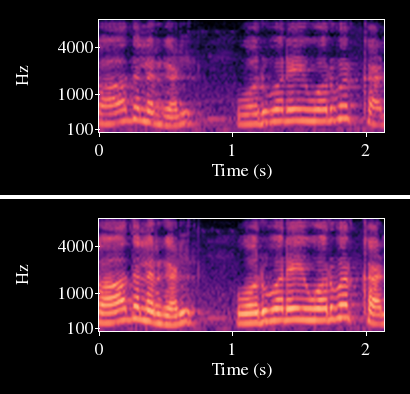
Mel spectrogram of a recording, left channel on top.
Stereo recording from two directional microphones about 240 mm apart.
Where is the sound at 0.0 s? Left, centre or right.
Right.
